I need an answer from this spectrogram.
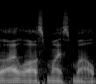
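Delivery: normal talking voice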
